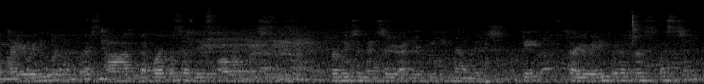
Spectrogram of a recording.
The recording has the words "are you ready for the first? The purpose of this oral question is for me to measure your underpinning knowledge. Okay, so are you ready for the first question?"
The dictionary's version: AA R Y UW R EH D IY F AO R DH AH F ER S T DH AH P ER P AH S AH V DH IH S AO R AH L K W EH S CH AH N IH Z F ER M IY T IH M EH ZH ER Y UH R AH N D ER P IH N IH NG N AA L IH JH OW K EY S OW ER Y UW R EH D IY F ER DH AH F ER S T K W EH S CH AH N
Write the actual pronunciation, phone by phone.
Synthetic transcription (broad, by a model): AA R Y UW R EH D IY F AO R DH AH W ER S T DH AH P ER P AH S AH V DH IH S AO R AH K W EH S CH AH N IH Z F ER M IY T IH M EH S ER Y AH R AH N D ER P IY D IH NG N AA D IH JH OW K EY S OW ER Y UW R EH D IY F ER DH AH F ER S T K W EH S CH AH N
